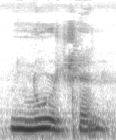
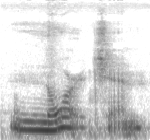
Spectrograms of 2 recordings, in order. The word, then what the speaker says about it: Norchen: my dad's like yeah but then the real pronunciation was nurtun and my whole life i was told that my name was nor chen do you get i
